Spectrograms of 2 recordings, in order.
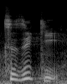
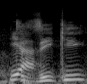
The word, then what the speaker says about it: Tzatziki: Greek help me out Tzatziki yeah you do so you so you say both Tzatziki Tzatziki and I guess I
